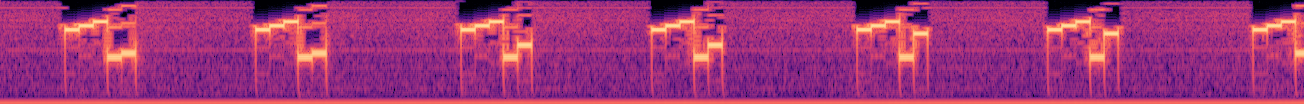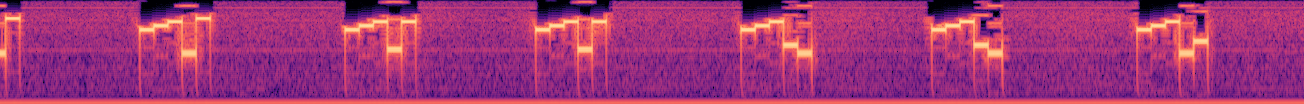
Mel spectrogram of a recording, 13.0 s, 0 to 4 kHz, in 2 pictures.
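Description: Five-tone selective call (ZVEI), heard as quick runs of five tones, tones of about 70 ms. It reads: 89012 89012 89014 89014 89017 89017 89022 89022 89030 89030 89042 89042 89025
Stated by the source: ZVEI five-tone call received with an SDR.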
